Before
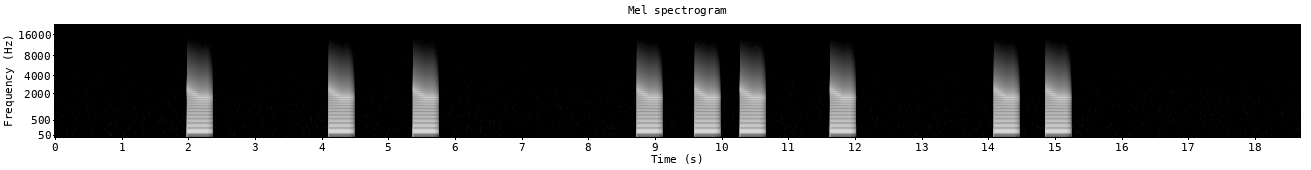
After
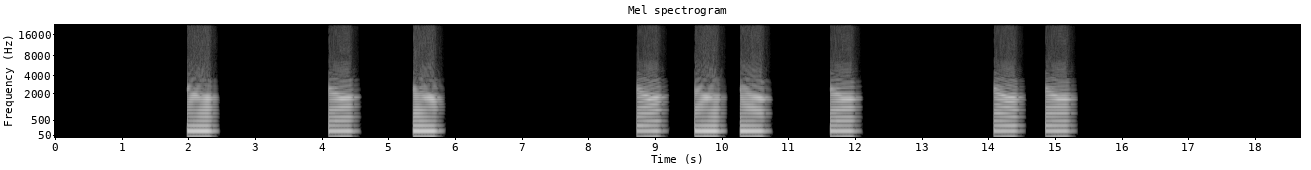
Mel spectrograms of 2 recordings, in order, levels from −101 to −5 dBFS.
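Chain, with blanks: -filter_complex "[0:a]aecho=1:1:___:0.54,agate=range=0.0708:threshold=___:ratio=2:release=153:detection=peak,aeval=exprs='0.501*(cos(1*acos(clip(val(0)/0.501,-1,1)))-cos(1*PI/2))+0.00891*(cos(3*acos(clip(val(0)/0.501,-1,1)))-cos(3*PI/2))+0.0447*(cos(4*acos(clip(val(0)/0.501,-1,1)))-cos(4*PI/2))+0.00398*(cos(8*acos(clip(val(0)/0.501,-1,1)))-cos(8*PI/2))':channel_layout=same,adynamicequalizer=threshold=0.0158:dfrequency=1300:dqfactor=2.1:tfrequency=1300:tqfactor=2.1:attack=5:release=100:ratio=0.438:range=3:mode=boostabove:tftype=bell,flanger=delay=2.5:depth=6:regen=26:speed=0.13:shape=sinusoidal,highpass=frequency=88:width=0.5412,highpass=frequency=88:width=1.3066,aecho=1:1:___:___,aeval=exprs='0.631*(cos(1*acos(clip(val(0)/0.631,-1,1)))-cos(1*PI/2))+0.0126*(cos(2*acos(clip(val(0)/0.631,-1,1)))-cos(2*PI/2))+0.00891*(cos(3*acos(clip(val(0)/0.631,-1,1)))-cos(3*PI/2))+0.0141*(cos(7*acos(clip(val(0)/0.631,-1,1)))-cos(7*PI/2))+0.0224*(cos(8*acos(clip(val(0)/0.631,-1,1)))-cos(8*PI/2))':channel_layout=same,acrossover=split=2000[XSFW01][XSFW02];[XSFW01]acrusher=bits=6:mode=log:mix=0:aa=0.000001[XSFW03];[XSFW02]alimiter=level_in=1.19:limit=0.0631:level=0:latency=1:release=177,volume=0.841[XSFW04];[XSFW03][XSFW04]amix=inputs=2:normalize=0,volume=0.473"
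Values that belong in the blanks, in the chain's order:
5.3, 0.0398, 92, 0.211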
